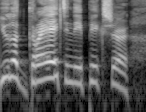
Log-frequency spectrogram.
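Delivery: put-on crude Slovenian accent. Reading aloud an email from Melania to a friend: bad Slovenian accent. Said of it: "I do a shit Slovenian accent".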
